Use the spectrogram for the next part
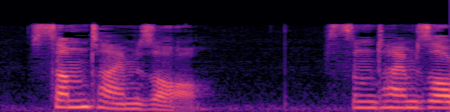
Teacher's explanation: I used the aw as in law vowel.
